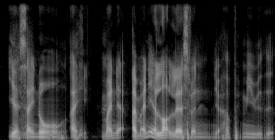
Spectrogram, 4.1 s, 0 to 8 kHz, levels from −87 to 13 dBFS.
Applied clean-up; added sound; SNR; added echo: none; none; none; none.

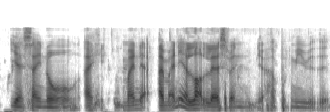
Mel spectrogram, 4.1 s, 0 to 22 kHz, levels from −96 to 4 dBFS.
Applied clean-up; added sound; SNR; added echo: neural mask model Resemble Enhance denoiser.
